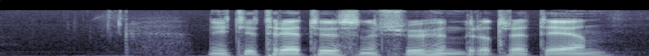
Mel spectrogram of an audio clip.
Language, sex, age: Norwegian, male, 36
